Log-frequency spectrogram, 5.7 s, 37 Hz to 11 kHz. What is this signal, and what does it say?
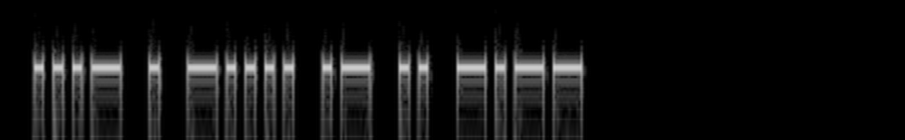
Morse code, heard as a keyed tone, about 20 wpm, 700 Hz. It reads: VE6AIY
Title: DXCC-100 Call Signs - 6 Characters - Repeated 3x - 20wpm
